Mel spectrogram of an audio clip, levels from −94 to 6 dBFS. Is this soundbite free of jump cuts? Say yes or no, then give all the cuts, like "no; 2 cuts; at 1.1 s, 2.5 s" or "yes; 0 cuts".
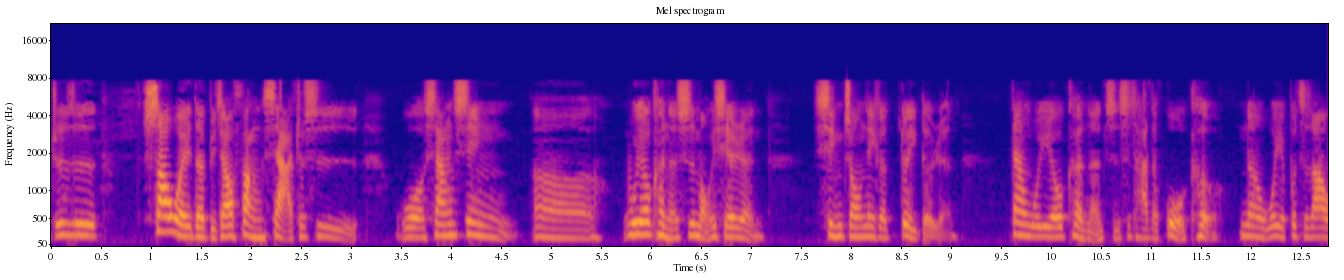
yes; 0 cuts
